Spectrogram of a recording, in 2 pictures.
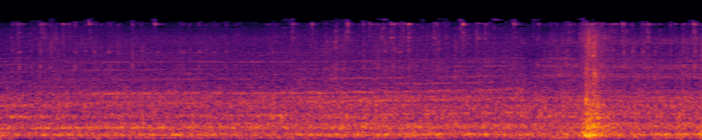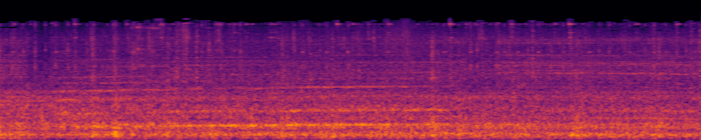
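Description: Electric tricycle riding along a street: steady road and rattle noise with a faint motor whine that drifts slowly in pitch as the speed changes. One sharp knock about four and a half seconds in, and a small click a couple of seconds later.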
